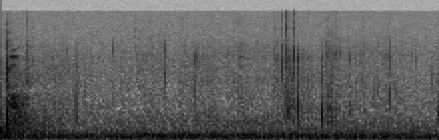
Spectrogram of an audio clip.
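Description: Near silence, with a few faint, short soft sounds about three seconds in.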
